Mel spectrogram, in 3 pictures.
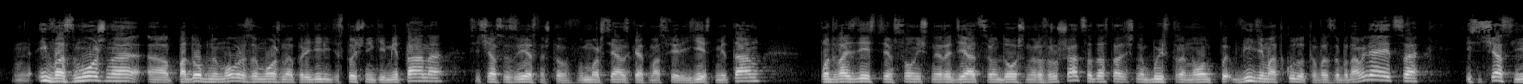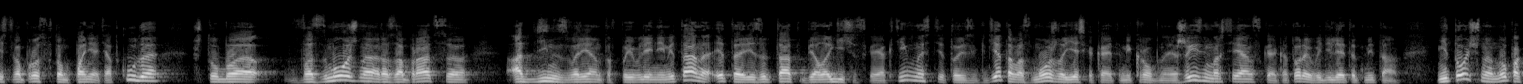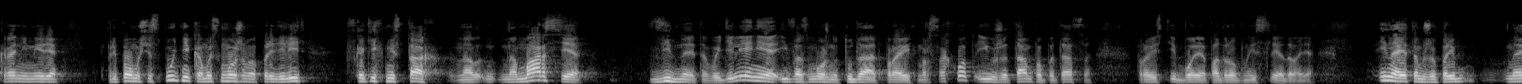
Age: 20-39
